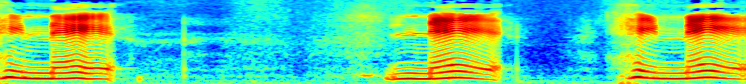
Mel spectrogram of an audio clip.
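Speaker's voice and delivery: put-on drunk voice, calling out. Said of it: "so drunk".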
